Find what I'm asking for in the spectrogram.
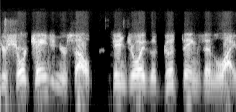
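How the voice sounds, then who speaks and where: A man speaks at a fairly quick pace. His tone is animated and his intonation lively. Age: 60s. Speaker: livestream guest, supportive father figure. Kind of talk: casual chat.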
